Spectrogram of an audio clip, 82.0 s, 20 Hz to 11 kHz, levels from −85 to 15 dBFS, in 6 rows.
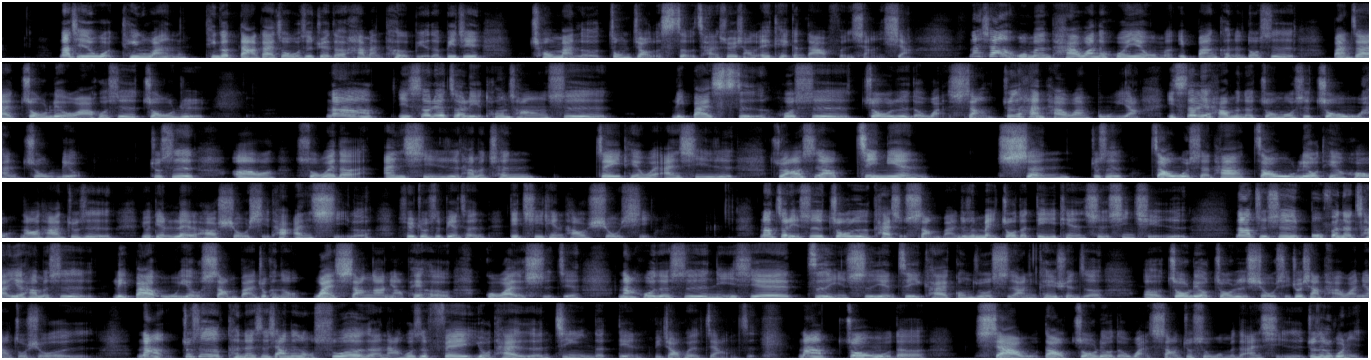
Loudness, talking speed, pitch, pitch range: -25 LUFS, 240 characters per minute, 205 Hz, 180-230 Hz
